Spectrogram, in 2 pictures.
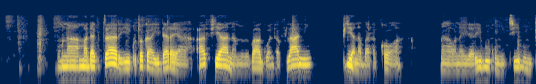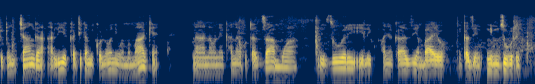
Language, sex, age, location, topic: Swahili, male, 18-24, Kisii, health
